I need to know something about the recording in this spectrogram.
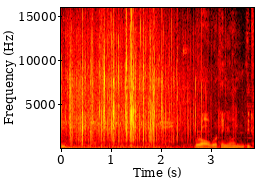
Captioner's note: fire crackles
